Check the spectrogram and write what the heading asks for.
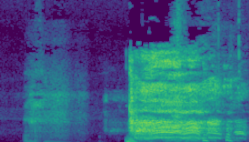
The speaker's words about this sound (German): ich kann ja nur husten.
